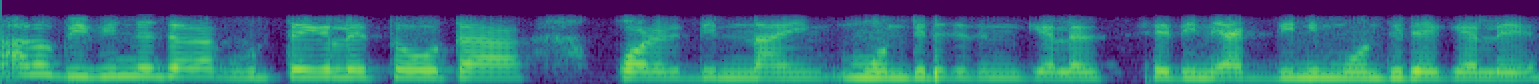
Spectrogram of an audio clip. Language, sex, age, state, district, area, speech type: Bengali, female, 18-30, West Bengal, Malda, urban, conversation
